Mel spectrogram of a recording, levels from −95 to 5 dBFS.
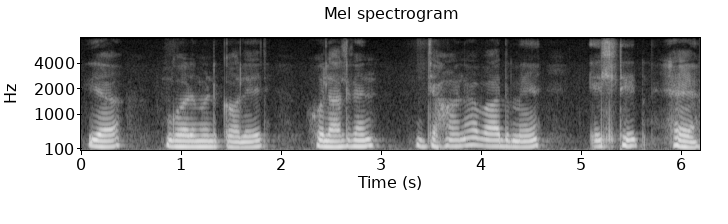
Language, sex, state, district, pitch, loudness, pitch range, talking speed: Magahi, male, Bihar, Gaya, 155 Hz, -15 LUFS, 150-165 Hz, 75 wpm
